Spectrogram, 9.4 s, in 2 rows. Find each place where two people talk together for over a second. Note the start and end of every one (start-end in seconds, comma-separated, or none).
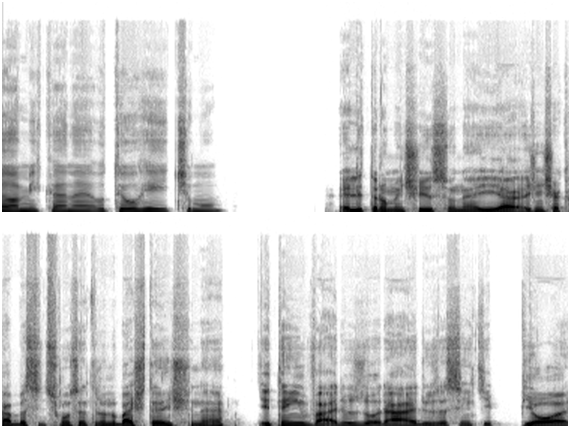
none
